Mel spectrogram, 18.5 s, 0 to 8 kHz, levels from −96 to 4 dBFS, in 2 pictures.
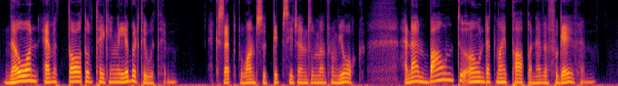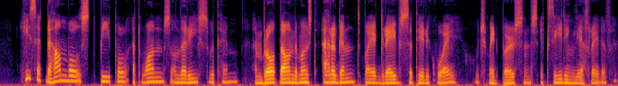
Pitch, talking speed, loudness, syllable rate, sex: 140 Hz, 190 wpm, -19 LUFS, 3.9 syllables/s, male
